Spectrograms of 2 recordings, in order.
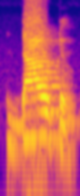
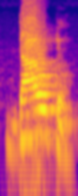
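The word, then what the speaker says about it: doubt: दी ओ यू बी T silent है इसका उच्चारण क्या होगा डाउट डाउट ल ए एम बी नहीं पढ़ेंगे इसको क्या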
